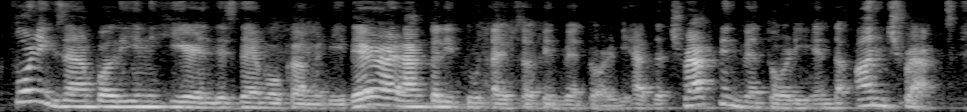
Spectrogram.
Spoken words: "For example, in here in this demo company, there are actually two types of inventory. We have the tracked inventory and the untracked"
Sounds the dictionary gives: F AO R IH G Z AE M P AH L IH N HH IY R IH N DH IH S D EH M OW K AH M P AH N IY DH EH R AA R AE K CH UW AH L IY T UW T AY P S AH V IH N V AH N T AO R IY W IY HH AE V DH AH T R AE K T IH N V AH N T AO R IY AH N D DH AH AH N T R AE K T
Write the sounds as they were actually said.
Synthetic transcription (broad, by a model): F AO R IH G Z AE M P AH L IH N HH IY R IH N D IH S D EH M OW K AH M AH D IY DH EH R AA R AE K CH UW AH L IY T UW T AY P S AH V IH N V AH N T AO R IY W IY HH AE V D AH T R AE K T IH N V AH N T AO R IY AH N D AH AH N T R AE K T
